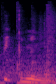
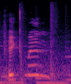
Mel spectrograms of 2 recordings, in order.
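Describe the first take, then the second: First: The name is said as Peakman. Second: The name is said as Pikmin. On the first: The speaker calls it wrong. "I'll acknowledge though that I'm saying it wrong" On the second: The speaker calls it right. "It's Pikmin. That's how you say it"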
